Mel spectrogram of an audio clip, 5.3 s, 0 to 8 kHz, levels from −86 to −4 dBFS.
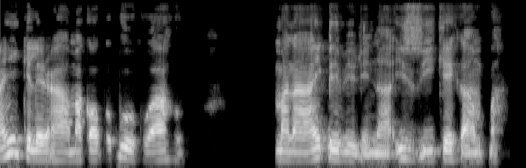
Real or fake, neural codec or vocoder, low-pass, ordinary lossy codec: real; none; 7.2 kHz; Opus, 64 kbps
